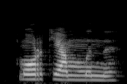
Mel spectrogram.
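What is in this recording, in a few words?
"мортъяммыны" Komi, female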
